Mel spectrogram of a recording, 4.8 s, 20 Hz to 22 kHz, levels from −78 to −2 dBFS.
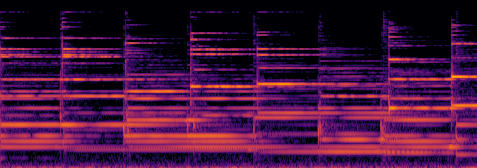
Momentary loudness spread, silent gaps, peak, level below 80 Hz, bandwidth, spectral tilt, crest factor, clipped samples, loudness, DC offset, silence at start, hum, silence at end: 9 LU; none; -8 dBFS; -50 dBFS; 17 kHz; 2 dB/octave; 16 dB; under 0.1%; -22 LUFS; under 0.1%; 0 s; none; 0 s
